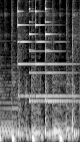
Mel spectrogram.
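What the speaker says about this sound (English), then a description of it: "Look, it's even got a bell." A bicycle bell rings several times in quick succession, bright metallic dings sounding close and fairly quiet during a test ride in Greytown.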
